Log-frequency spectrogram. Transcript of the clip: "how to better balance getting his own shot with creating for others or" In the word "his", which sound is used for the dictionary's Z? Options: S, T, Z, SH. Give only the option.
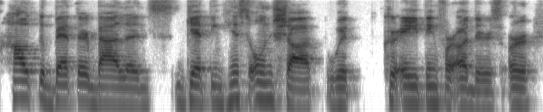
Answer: S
